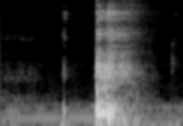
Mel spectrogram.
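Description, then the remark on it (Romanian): A single short, harsh throat clearing or cough bursts out, lasting about half a second against a faint low hum, with no talking. “Ei, nu am mai tușit atât de de... Cred că nici nu am tușit. Cred că am avut doar anumite ticuri.”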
